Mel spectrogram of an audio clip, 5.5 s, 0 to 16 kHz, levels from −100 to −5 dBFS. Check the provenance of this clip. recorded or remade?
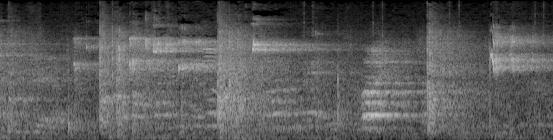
remade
